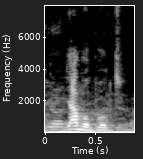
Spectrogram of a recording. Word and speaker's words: Jammerbugt: Go on, how do you pronounce it? Go on. – Jammerbugt. – Jammerbugt. Okay, well, it's close. Not bad. Yeah, it's not bad.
